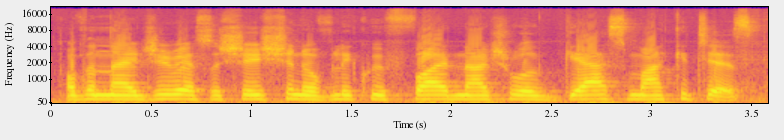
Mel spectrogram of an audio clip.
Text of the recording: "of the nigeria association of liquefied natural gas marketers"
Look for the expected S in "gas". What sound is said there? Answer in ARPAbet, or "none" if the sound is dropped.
S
